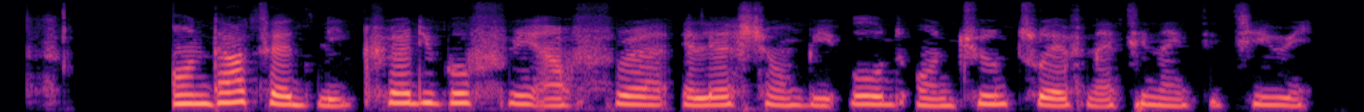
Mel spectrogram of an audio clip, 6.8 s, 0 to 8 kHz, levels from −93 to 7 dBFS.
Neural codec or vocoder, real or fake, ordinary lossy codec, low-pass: none; real; none; none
